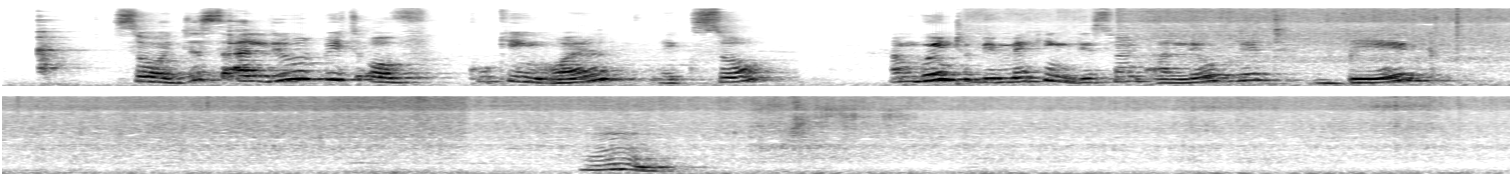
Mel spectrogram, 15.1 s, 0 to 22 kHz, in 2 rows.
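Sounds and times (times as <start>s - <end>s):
batter sizzling in a frying pan: 4.9s - 15.0s.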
